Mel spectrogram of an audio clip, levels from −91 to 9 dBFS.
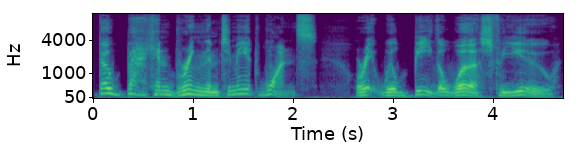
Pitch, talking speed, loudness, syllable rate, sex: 130 Hz, 215 wpm, -20 LUFS, 4.3 syllables/s, male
